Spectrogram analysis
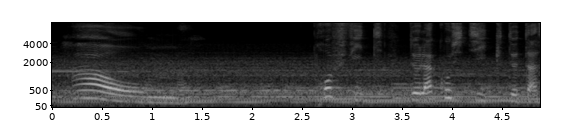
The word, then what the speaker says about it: Om: reviens au centre, puis place de nouveau les mains sous le front pour faire résonner 3 fois le son Om, que tu prononceras Aum.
